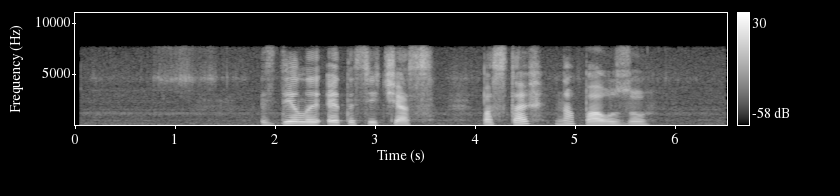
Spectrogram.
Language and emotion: Russian, neutral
